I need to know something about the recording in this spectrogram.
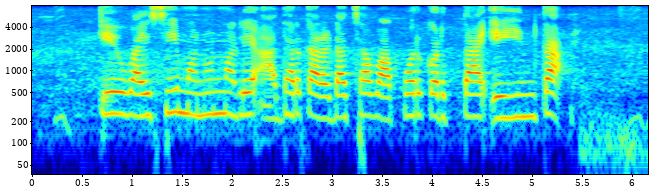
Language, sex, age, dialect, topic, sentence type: Marathi, female, 25-30, Varhadi, banking, question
